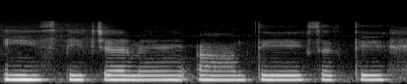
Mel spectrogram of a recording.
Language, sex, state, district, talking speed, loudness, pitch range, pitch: Hindi, male, Himachal Pradesh, Shimla, 105 wpm, -14 LUFS, 210-215 Hz, 215 Hz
